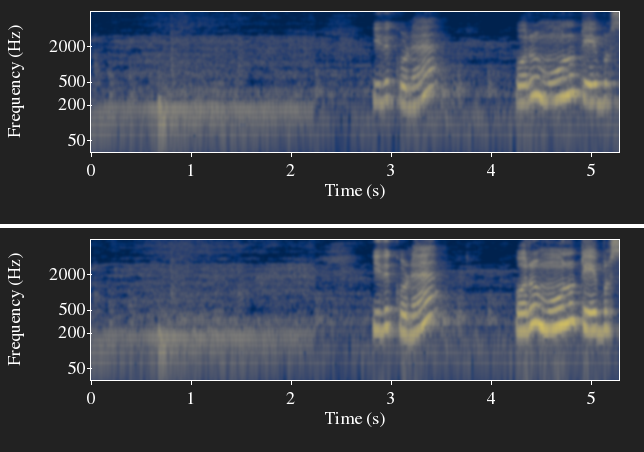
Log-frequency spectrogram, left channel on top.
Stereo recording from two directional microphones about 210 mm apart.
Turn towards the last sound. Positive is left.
turn(degrees=-60)  # may be behind; listen again after turning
